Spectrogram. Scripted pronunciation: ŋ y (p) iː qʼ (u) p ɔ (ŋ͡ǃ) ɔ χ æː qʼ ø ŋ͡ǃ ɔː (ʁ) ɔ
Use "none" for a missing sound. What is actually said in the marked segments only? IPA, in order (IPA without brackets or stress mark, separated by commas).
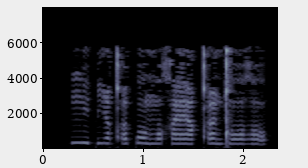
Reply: p, u, ŋ, ʁ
